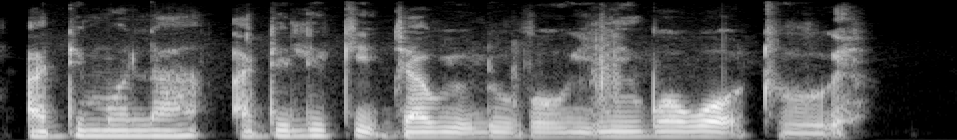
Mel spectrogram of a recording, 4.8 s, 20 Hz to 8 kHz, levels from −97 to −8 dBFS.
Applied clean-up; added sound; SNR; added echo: none; none; none; none.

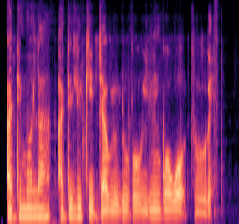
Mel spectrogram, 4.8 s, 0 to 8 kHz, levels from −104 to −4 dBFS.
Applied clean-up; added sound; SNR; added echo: neural mask model DeepFilterNet 3.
